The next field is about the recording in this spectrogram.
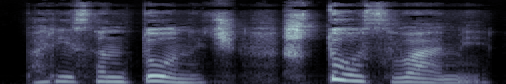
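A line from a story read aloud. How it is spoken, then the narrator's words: Startled cry. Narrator (Russian): бледнее вскрикнула Поленька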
